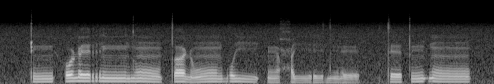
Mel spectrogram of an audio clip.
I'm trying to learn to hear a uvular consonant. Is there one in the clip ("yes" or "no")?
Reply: no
